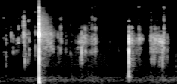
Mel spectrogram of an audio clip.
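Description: A sharp click about half a second in, the loudest sound, and a second click near the end, with small crackling noises between.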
